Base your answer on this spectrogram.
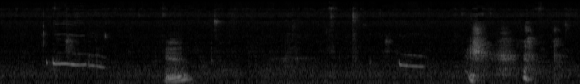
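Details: Odeko, an affectionate, talkative pet cat, gives two separate meows, each falling slightly in pitch. A person's voice comes in briefly between and after them indoors.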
